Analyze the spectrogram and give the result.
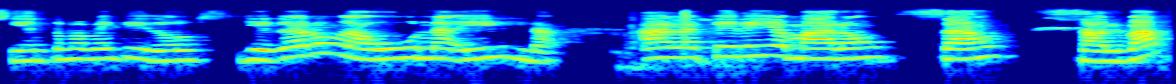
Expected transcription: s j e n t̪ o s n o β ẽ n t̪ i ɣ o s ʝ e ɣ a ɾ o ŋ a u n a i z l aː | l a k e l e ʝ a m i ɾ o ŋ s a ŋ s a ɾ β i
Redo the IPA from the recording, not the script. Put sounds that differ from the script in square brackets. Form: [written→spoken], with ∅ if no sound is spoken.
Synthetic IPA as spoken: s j e n t̪ o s n o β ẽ n t̪ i [ɣ→ð] o s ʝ e ɣ a ɾ o ŋ a u n a i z l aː | l a k e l e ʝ a m [i→a] ɾ o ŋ s a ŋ s a [ɾ→l] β [i→a]

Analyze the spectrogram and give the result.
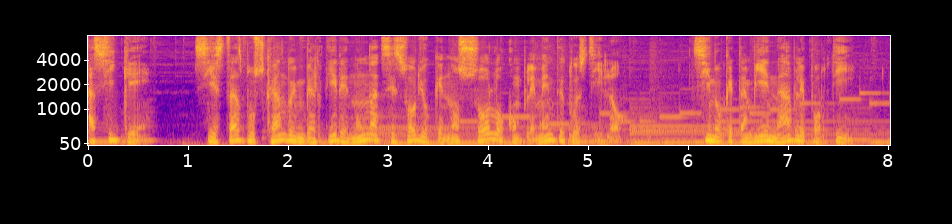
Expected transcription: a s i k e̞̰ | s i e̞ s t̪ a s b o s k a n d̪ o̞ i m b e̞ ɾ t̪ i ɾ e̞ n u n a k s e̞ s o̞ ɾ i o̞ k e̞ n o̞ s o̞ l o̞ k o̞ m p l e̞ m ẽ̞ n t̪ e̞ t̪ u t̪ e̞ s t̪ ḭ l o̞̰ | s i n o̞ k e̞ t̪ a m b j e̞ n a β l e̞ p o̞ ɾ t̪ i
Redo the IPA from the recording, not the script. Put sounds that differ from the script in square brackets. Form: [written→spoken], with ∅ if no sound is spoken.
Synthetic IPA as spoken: a s i k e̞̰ | s i e̞ s t̪ a [s→z] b [o→u] s k a n d̪ o̞ i m b e̞ ɾ t̪ i ɾ e̞ n u n a k s e̞ s o̞ ɾ [i→j] o̞ k e̞ n o̞ s o̞ l o̞ k o̞ m p l e̞ m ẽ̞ n t̪ e̞ t̪ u [t̪→∅] e̞ s t̪ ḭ l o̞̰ | s i n o̞ k e̞ t̪ a m b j e̞ n a β l e̞ p o̞ ɾ t̪ i

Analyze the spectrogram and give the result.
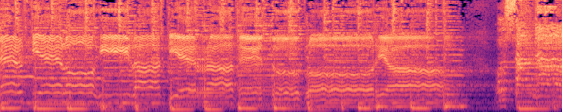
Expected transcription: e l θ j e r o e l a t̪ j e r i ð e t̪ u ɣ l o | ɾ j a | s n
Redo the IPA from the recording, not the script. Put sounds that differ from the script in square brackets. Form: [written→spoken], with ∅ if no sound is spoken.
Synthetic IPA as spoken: e l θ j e [r→l] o [e→i] l a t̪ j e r [i→a] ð e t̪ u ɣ l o | ɾ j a | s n

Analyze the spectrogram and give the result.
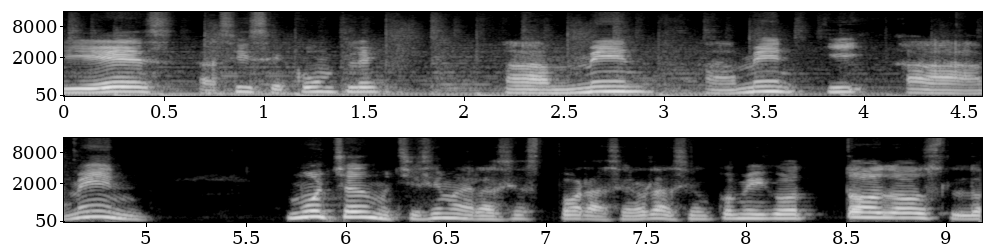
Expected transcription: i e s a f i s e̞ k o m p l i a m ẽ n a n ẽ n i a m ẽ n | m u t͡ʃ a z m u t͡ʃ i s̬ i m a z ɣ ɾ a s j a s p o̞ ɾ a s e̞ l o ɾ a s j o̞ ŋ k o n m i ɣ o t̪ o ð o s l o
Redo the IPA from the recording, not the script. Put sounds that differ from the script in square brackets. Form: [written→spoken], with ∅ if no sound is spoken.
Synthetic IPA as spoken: i e s a [f→s] i s e̞ k [o→u] m p l [i→e] a m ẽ n a [n→m] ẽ n i a m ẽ n | m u t͡ʃ a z m u t͡ʃ i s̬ i m a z ɣ ɾ a s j a s p o̞ ɾ a s e̞ [l→ɾ] o ɾ a s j o̞ ŋ k o n m i ɣ o t̪ o ð o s l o

